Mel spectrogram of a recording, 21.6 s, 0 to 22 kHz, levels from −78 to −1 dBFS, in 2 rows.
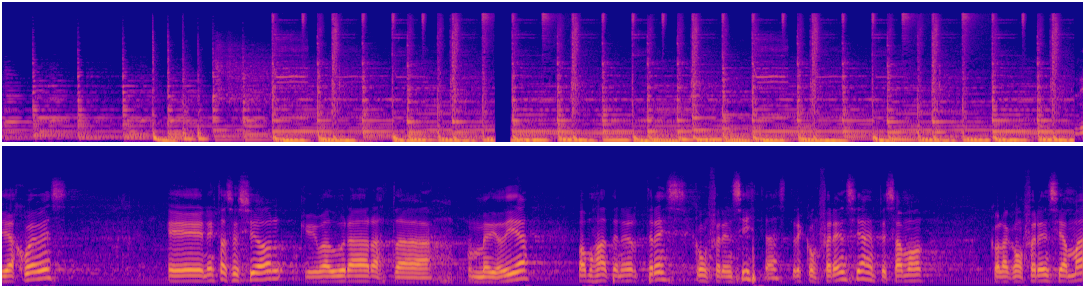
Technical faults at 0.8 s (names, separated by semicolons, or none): none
